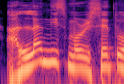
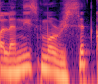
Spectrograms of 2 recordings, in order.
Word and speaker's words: Alanis Morissette: Alanis Morissette, o Alanis Morissette, como lo quieran pronunciar, estaba ganando varios premios en los Juno Awards, que era la 25ª edición de estos premios.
